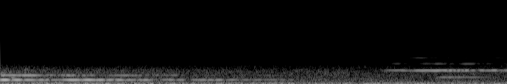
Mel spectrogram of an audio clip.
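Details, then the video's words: Whale vocalizing in drawn-out low moans that fade midway, followed by a brighter, higher sustained note and a short mid-pitched tone, over a constant dull rushing background. "1 ora di suono delle balene"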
